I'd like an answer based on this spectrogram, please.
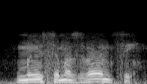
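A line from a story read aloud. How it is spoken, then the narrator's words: Gloomy voice. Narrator (Russian): опять сказал Яша мрачным голосом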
